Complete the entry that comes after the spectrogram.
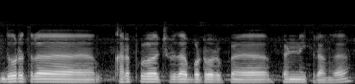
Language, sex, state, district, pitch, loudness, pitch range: Tamil, male, Tamil Nadu, Kanyakumari, 115 Hz, -16 LUFS, 110-125 Hz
